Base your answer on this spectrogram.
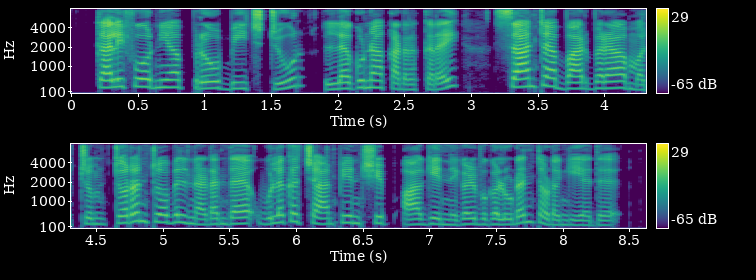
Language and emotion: Tamil, neutral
